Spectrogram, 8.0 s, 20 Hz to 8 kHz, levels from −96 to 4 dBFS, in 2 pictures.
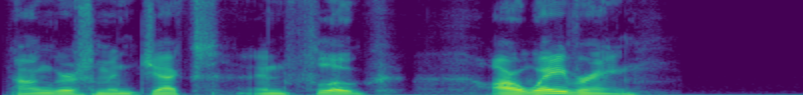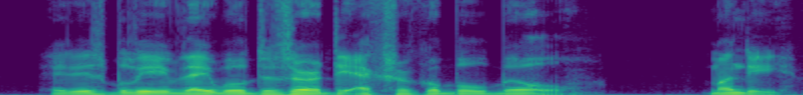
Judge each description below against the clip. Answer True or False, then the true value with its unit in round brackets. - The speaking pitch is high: False (100 Hz)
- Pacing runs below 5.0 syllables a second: False (5.2 syllables/s)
